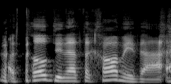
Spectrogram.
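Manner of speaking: slow speech with the tongue sticking out. Imitating a voice actor who talks with tongue stuck out. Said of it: "has to like stick their tongue out as they're talking".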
